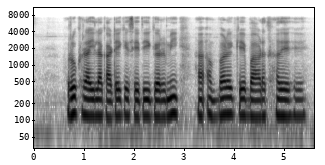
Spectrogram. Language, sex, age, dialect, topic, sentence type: Chhattisgarhi, male, 18-24, Western/Budati/Khatahi, agriculture, statement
